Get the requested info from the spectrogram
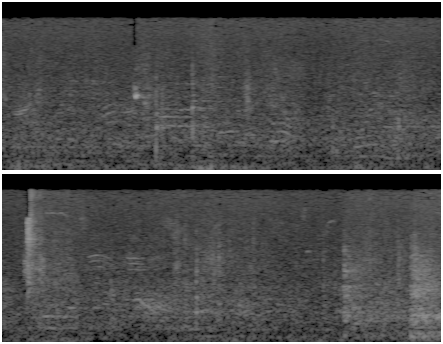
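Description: Faint, distant voices calling across an open soccer field over a low outdoor hum, with a single sharp knock about three and a half seconds in.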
